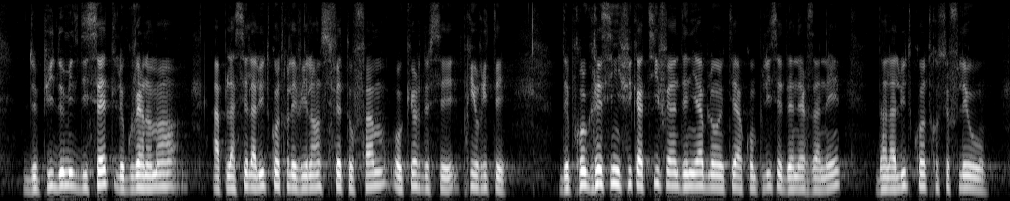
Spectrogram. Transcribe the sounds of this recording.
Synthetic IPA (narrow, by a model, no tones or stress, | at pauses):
d̪əpɥid̪ømild̪isɛt̪ləɡuvɛʁnəmɑ̃aplaselalyt̪kɔ̃t̪χəlevjɔlɑ̃sfɛt̪ofamokʲœʁd̪əsepχijɔʁit̪e | d̪epχɔɡʁesiɲifikat̪ʰifeɛ̃d̪eɲjablɔ̃et̪eakɔ̃plised̪ɛʁnjɛʁzane | d̪ɑ̃lalyt̪kɔ̃t̪χəsəfleo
